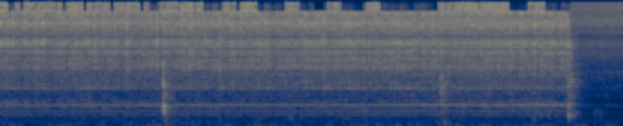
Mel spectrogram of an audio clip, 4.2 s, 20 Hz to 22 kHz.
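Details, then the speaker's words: Polti Vaporetto 2400 steam cleaner found broken, not steaming; steady mid-pitched electrical buzz from its solenoid valve over steam hiss, sounding unhappy. "You can hear the solenoid buzzing. Doesn't sound happy, but I don't know what I can do about it."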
